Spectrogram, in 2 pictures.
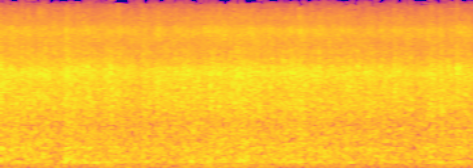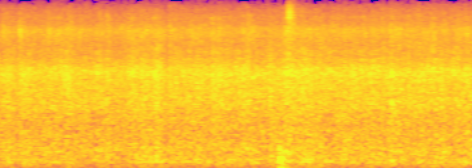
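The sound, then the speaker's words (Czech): Heavy rain falls in a dense, steady hiss of drops on a surface, with one sharp click near the end. “Ale zesiluje déšť.”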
